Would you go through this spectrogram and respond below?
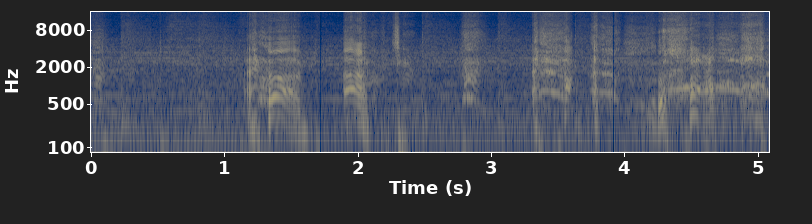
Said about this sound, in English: Uh-oh. That sounds like shortness of breath, dry cough. Woo!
